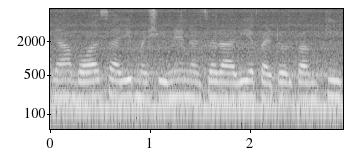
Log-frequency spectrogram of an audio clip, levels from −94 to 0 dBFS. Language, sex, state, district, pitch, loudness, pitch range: Hindi, male, Chhattisgarh, Raipur, 190 Hz, -14 LUFS, 185-195 Hz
